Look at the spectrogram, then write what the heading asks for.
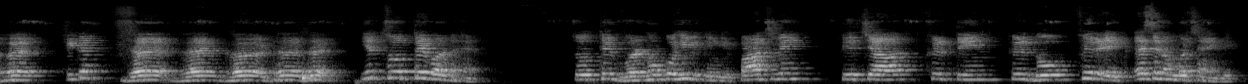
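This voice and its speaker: Slow high-voiced male grammar teacher. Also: a bit bright, very echoey, distant mic. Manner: slow, repetitive drilling with questions and answers. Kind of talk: classroom grammar lesson.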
